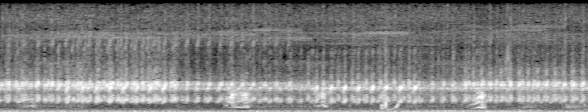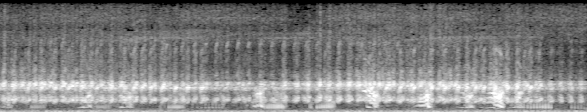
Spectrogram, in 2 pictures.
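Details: Frogs croaking in summer out in nature, short downward-sweeping croaks scattered irregularly through the clip, over a steady shrill cicada buzz that runs the whole time.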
